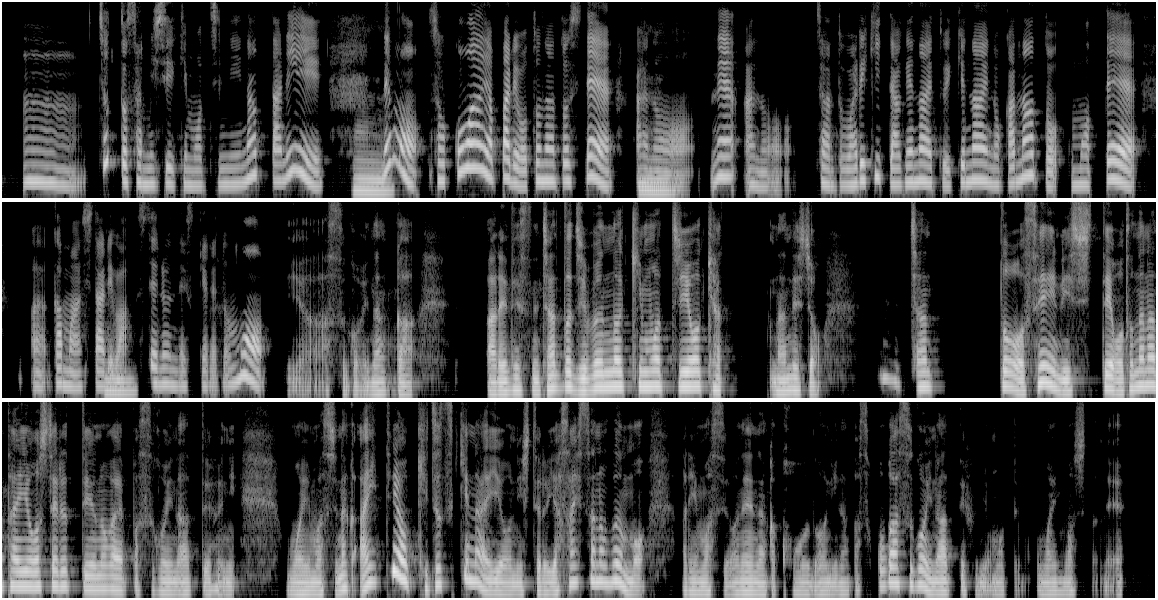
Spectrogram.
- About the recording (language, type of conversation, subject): Japanese, advice, 共通の友達との関係をどう保てばよいのでしょうか？
- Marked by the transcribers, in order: none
